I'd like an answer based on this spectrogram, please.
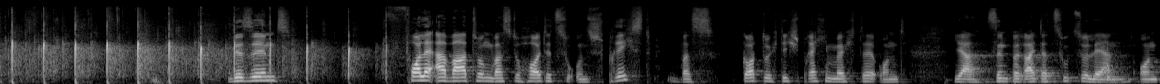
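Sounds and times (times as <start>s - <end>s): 
audience applause welcoming speaker on stage: 0.0s - 4.0s
speech: 2.3s - 3.0s, 4.1s - 11.5s.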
